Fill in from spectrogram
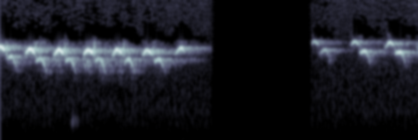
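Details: Lark singing, recorded to help young birds learn: a fast phrase of looping, warbled whistles for about two seconds, then silence, then a shorter run of bright trilled notes.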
